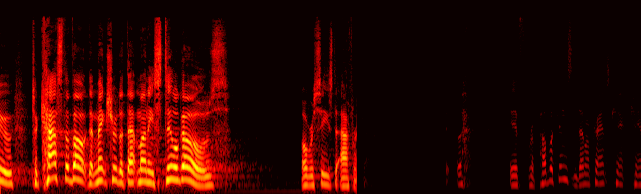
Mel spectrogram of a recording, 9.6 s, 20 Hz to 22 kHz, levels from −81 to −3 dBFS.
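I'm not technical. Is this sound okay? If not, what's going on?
No. From 5.35 s, just after "overseas to", the speech turns faint until the end, likely one channel inverted. Unlike a dropout, a faint ghost of it remains.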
